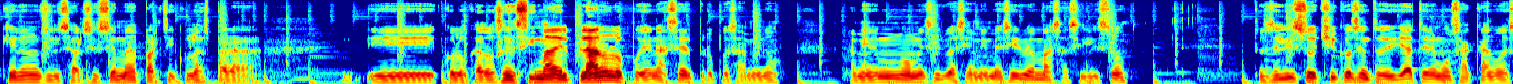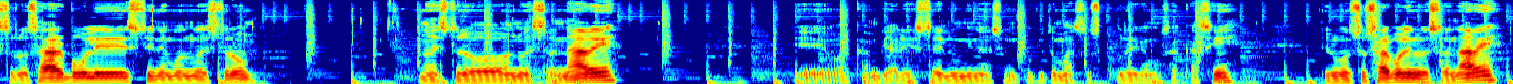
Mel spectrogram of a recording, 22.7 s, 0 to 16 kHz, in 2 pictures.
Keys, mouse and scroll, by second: 2.8-3.2 middle drag, 5.8-6.2 scroll down 1, 6.2-6.8 middle drag, 7.3-7.7 middle drag, 9.2-10.5 middle drag, 15.6 click, 17.6-20.6 drag, 20.9-21.7 middle drag, 22.2 scroll up 2.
